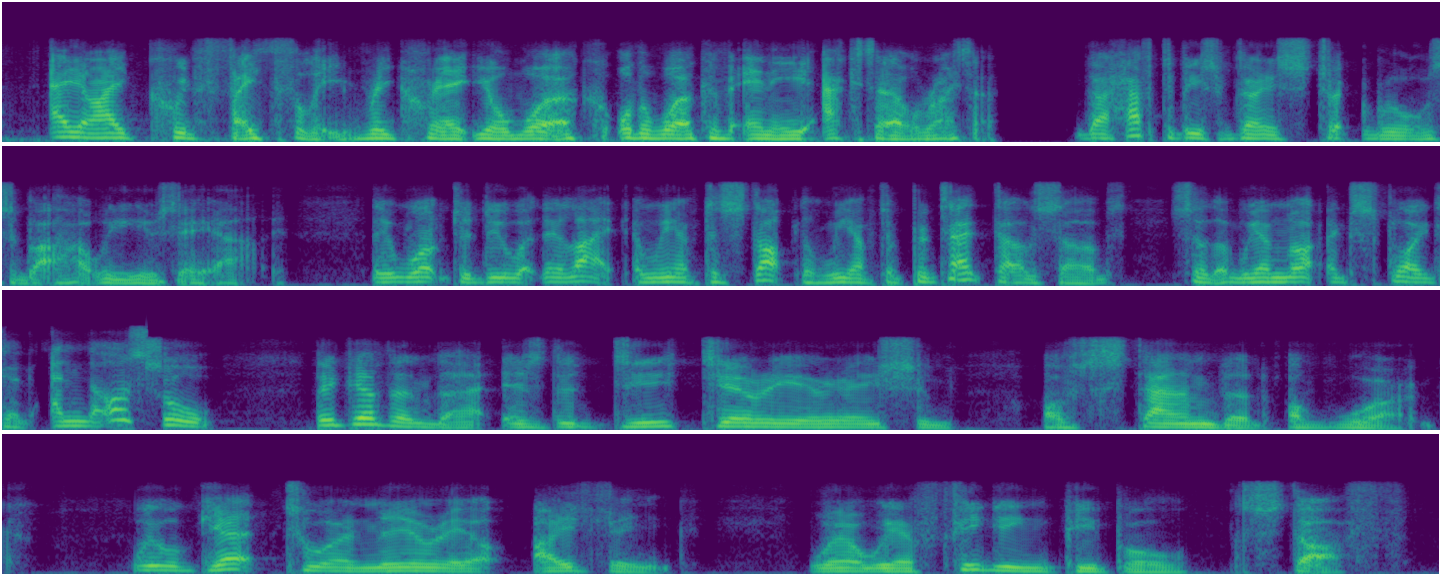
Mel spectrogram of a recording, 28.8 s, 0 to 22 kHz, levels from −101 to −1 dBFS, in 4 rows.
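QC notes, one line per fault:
throughout: AMR wideband (HD Voice) codec, heavily coded; rough, raspy speech that points to its lowest rate, about 6.6 kbit/s. The spectrogram shows a smeared noise band up to 7 kHz and nothing above 7 kHz.
15.10–28.76 s: section at the wrong speed, played at 0.719× so pitch drops about five semitones and speech drags, likely from a clock mismatch. Harmonics and formants shift down and syllables stretch on the spectrogram.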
